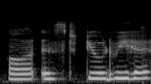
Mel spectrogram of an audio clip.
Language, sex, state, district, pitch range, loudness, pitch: Hindi, female, Uttar Pradesh, Budaun, 255-280 Hz, -23 LUFS, 270 Hz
